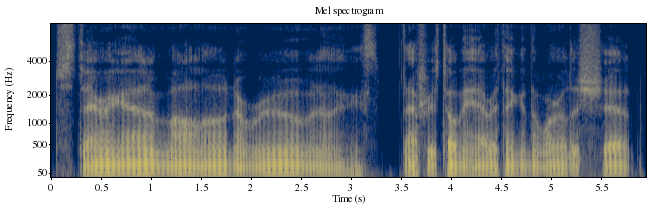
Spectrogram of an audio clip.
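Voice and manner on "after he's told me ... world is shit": ordinary talk, nothing marked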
